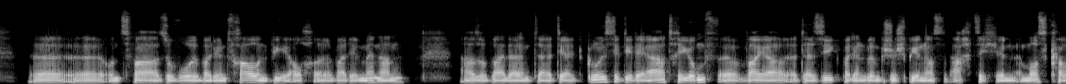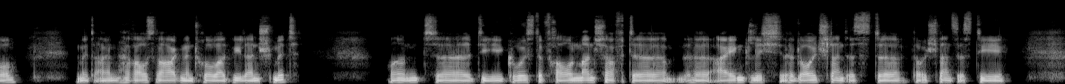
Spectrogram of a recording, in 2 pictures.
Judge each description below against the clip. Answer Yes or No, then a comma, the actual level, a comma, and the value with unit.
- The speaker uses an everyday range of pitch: No, narrow, 1.1 semitones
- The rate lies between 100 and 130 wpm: Yes, slow, 125 wpm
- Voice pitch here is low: Yes, very low, 95 Hz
